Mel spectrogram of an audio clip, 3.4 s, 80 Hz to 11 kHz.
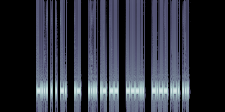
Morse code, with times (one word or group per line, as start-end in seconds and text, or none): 0.5-1.0 BEEN
1.1-1.2 A
1.3-1.8 HAM
1.9-2.2 8
2.3-2.8 YRS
